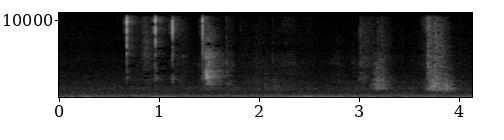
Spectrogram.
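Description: A lipstick being clicked: three sharp clicks in quick succession, followed by a few short, scratchy swishes.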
